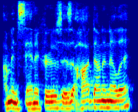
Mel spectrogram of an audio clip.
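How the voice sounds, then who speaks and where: A man's voice: medium pitch, steady tone, quick pace, darkish tone, a little hiss or hum. A man, talking casually as the host of a podcast interview.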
